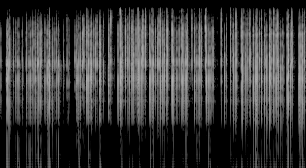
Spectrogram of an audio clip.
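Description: Long nails tap rapidly on a red hard plastic phone case fitted on a smartphone held in both hands. The result is a fast, dense stream of dry, sharp, bright clicks with no low end and almost no ring, broken by a few brief pauses.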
